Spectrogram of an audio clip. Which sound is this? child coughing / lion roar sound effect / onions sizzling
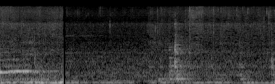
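onions sizzling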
